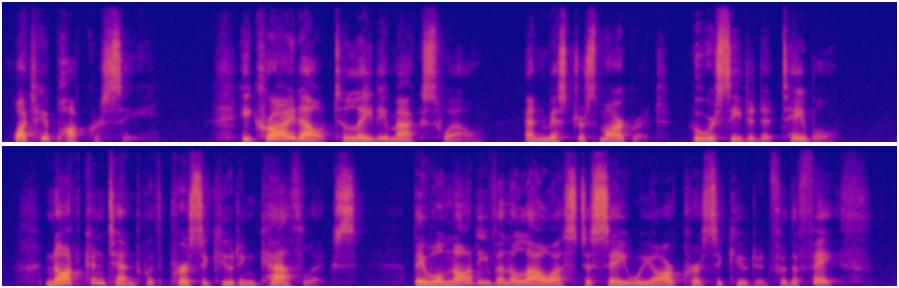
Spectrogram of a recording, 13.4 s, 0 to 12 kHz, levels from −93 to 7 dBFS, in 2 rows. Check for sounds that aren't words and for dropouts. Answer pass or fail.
pass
